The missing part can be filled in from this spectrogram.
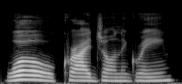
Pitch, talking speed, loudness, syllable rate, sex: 180 Hz, 130 wpm, -17 LUFS, 3.1 syllables/s, female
